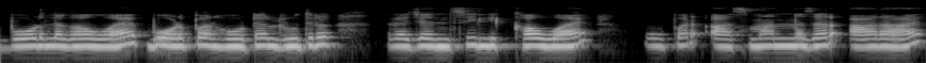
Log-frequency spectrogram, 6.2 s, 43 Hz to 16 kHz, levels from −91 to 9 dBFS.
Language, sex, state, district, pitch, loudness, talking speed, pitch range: Hindi, female, Bihar, East Champaran, 215 Hz, -26 LUFS, 175 wpm, 210-225 Hz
